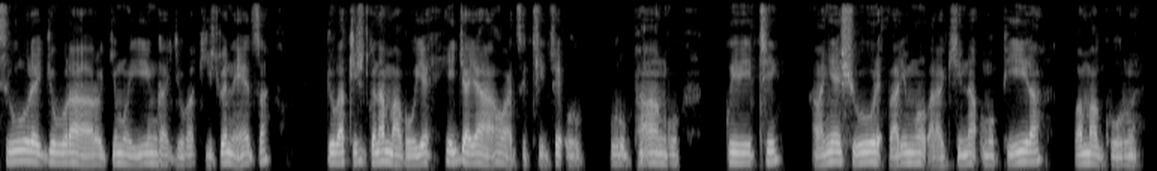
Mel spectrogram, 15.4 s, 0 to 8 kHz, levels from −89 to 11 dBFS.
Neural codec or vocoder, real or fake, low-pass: codec, 16 kHz, 4.8 kbps, FACodec; fake; 7.2 kHz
